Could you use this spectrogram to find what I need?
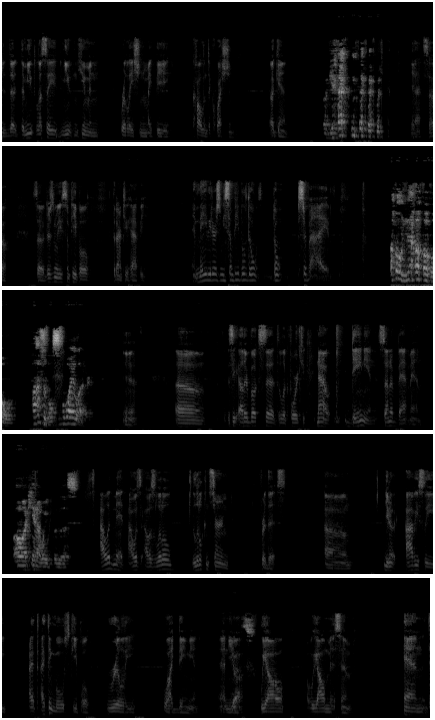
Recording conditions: poor sound quality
